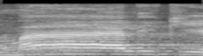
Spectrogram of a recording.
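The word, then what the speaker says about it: مَالِكِ: Karena Allah adalah maliki yaum, pemilik hari. Jadi kalau mimnya panjang artinya pemilik. Tapi kalau mimnya pendek maliki yaumiddin.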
